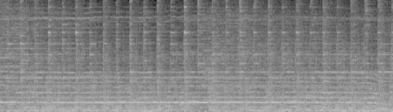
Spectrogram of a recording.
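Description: Live rock band playing an instrumental passage: drum kit, electric guitars and bass guitar over steady drum strokes, with one long high note held throughout.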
